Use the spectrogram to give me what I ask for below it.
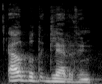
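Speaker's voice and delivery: ordinary delivery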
